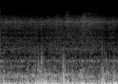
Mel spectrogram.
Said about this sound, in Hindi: अभी सुबह के 4 बज चुके हैं और हमारी ट्रेन पहुंचने जा रही है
